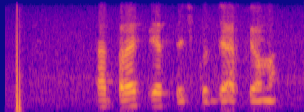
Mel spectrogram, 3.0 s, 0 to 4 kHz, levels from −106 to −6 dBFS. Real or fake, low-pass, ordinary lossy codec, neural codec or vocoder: fake; 3.6 kHz; none; vocoder, 22.05 kHz, 80 mel bands, Vocos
